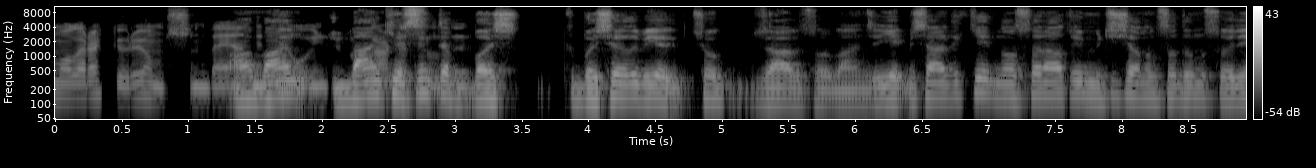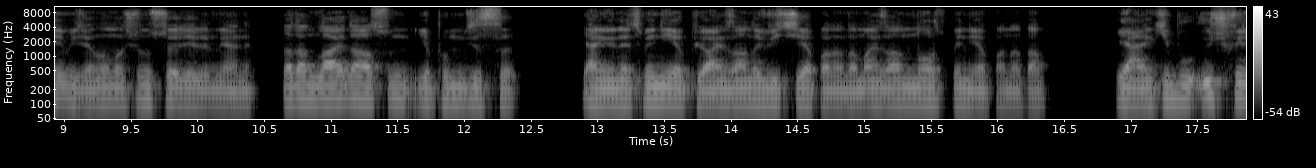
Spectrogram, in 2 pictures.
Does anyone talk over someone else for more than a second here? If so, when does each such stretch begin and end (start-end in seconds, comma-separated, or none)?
1.3-3.1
